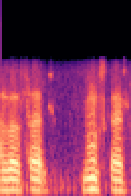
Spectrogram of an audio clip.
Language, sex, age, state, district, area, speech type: Odia, male, 18-30, Odisha, Malkangiri, rural, conversation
